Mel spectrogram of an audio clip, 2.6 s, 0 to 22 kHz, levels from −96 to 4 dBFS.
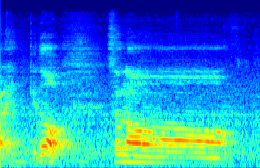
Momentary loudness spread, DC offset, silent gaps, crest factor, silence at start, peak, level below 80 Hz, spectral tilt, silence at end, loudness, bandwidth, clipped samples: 17 LU; under 0.1%; none; 18 dB; 0 s; -6 dBFS; -64 dBFS; -6 dB/octave; 0.05 s; -24 LUFS; 11.5 kHz; under 0.1%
